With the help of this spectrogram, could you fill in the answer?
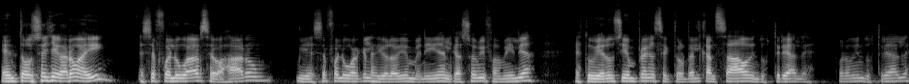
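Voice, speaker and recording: This man's fairly high voice races along at a very fast pace, its intonation staying fairly even. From Venezuela. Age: 40s. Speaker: private banker, investment manager. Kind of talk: podcast interview.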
